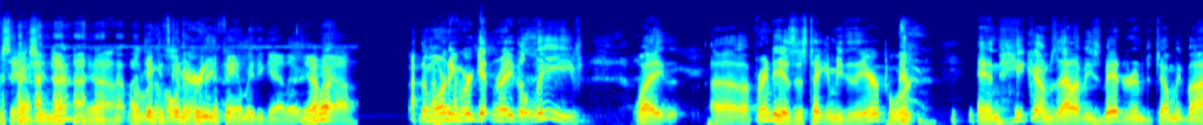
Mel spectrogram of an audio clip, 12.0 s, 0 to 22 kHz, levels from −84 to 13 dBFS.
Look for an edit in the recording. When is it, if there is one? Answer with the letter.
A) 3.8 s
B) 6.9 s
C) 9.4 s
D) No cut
A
